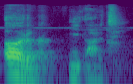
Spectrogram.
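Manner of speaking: slow affectionate "अर्ग, ERG"; said lovingly. Shown as a demonstration. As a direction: coo the unit name like a pet name. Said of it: "इसको हम प्यार से कहते हैं".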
